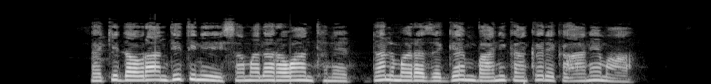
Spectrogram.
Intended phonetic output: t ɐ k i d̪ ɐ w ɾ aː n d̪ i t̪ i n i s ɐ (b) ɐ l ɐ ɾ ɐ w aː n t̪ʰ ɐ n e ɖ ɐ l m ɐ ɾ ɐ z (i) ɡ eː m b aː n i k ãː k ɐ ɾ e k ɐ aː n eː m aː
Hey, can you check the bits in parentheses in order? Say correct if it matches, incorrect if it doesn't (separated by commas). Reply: incorrect, incorrect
